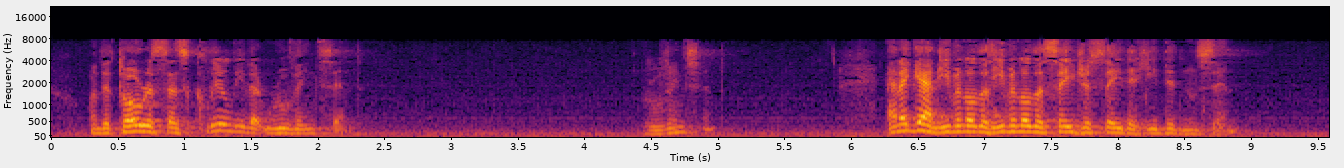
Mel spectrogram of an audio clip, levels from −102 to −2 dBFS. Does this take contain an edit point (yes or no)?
yes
